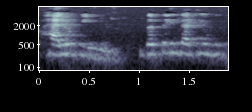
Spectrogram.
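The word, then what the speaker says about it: jalapeño: considered as j however since it's a spanish word you pronounce j a as h so it's halloween right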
